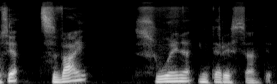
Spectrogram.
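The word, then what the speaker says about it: zwei: O sea, 2 suena interesante. 2 se escribe con Z y luego con W, V, doble. Y bueno, EI. 2.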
